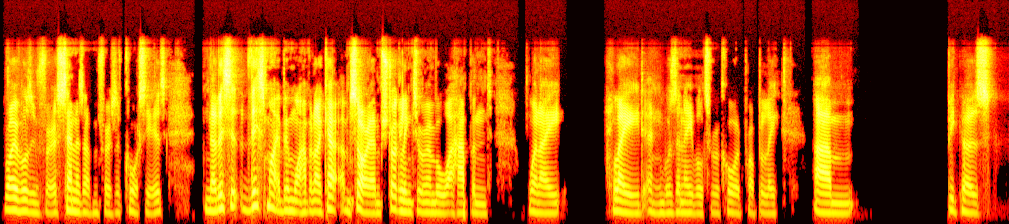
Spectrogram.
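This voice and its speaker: In a mid-range, steady voice that's bright and forceful, a man narrates his own gameplay at a moderate pace, with no room sound. The talk is loose let's-play chatter from a channel host who keeps restarting, fills pauses, and says his voice is dull.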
